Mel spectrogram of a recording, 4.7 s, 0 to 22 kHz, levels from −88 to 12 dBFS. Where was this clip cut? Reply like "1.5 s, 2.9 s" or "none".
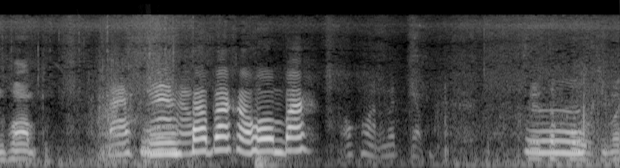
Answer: none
